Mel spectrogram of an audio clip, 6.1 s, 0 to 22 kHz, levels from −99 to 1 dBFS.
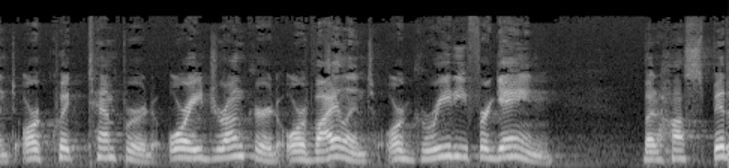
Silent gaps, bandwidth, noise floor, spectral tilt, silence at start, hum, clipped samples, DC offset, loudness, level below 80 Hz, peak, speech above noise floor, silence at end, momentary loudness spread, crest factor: none; 15.5 kHz; -58 dBFS; -6 dB/octave; 0 s; none; under 0.1%; under 0.1%; -25 LUFS; -62 dBFS; -8 dBFS; 34 dB; 0 s; 7 LU; 18 dB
